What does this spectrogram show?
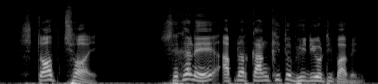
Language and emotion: Bengali, neutral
